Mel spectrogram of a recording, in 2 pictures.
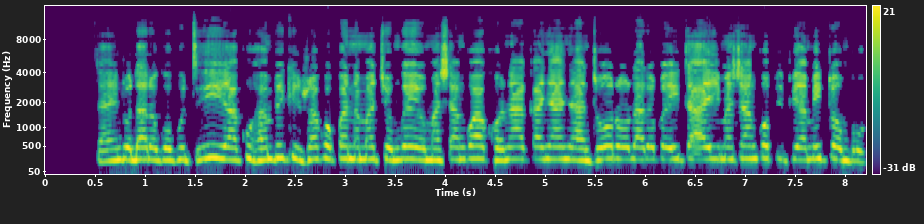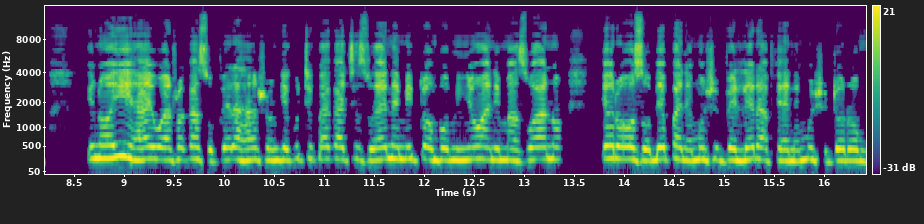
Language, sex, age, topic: Ndau, male, 18-24, health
